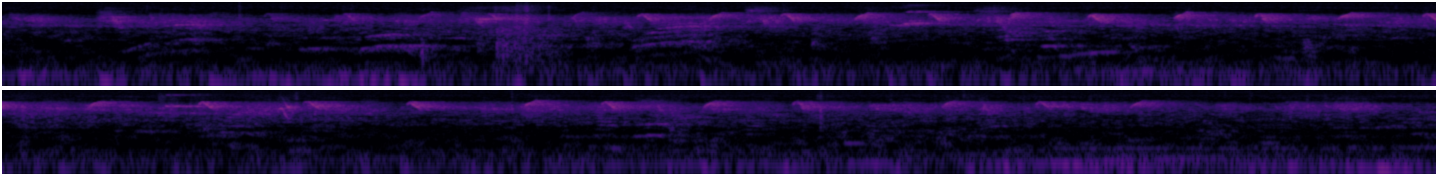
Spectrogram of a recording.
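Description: A bird chirping over and over, short high chirps about three a second without a break, over a steady low rumble.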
